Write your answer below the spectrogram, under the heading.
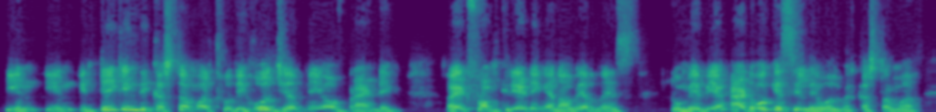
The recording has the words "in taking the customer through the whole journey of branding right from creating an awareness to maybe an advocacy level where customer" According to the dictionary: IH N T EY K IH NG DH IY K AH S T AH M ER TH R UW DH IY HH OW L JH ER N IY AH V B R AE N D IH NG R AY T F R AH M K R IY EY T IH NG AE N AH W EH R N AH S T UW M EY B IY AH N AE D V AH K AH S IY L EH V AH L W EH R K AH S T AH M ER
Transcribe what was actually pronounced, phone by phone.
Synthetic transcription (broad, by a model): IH N T EY K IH NG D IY K AH S T AH M ER T R UW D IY HH OW L JH ER N IY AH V B R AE N D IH NG R AY T F R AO M K R IY EY T IH NG AE N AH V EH R N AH S T UW M EY B IY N AE D V AH K AH S IY L EH V AH L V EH R K AH S T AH M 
